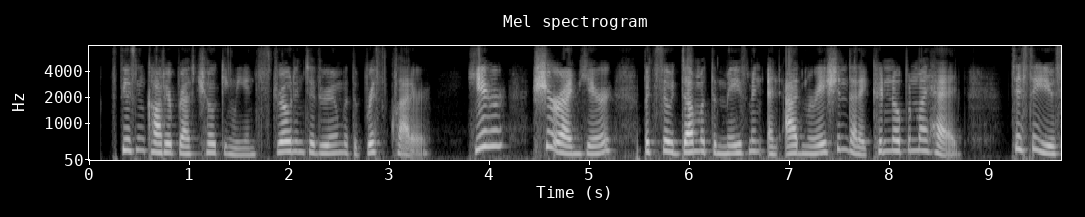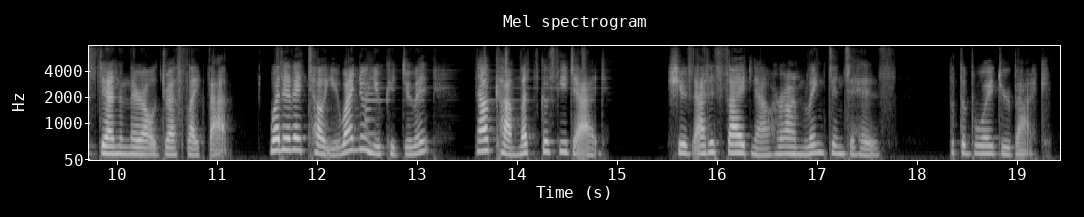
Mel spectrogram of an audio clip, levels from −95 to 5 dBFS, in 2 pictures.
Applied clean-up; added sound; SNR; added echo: neural mask model DeepFilterNet 3.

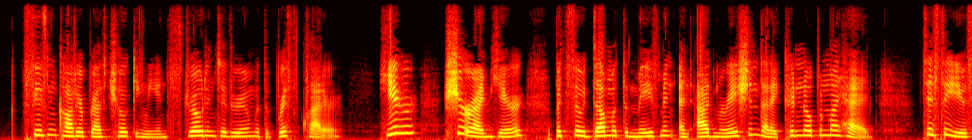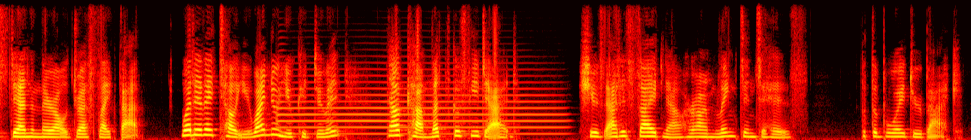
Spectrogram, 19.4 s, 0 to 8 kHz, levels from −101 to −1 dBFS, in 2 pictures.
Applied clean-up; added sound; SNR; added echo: none; Trumpet; 14 dB; none.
